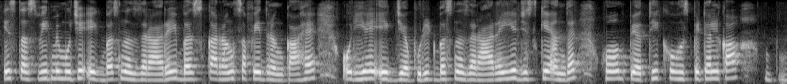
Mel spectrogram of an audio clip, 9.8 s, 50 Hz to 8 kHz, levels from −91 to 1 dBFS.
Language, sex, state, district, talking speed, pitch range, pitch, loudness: Hindi, female, Rajasthan, Jaipur, 185 wpm, 230-255 Hz, 245 Hz, -14 LUFS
